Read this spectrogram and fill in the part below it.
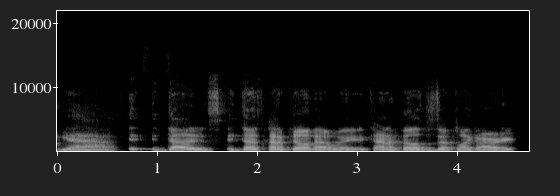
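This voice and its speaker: A man's voice: medium pitch, normal speed. An American man hosting a podcast, chatting casually about sports as a fan. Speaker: podcast host.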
